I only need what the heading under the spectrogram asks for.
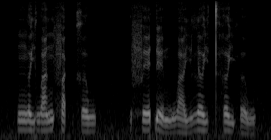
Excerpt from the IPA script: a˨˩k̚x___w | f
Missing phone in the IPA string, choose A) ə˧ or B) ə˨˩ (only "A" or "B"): A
